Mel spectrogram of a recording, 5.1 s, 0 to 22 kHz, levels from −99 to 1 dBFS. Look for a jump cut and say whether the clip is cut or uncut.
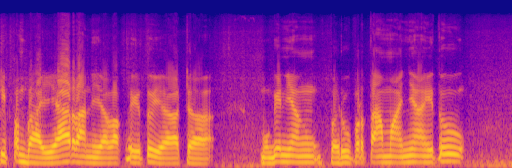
uncut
